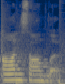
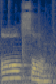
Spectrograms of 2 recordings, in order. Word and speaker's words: ensemble: And neither the N nor the M are pronounced. You're not saying ensemble. You're saying ensemble.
